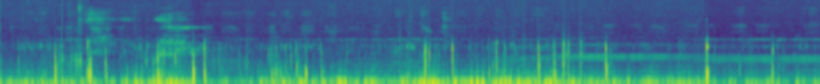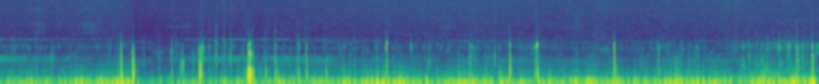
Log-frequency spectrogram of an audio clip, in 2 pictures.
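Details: Abdominal bowel sounds (borborygmi) recorded from a pregnant woman's stomach: low gurgling and rumbling with brief tonal squeaks, typical of ordinary bowel sounds.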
